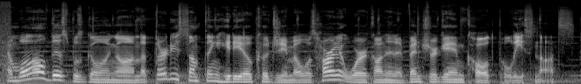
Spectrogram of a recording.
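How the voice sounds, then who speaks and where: A man's voice: mid-range voice, very animated, fast talker, fairly bright tone. A man narrating a scripted video essay in a dry, wry manner. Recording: music bed behind voice. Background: background music with guitar.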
